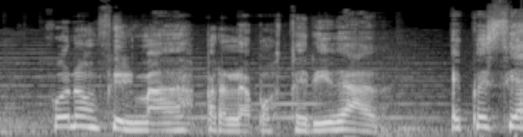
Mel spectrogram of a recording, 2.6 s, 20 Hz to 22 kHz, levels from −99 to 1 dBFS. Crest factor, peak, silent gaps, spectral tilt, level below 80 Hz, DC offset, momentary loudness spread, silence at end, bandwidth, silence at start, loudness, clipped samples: 18 dB; -4 dBFS; none; -4 dB/octave; -52 dBFS; under 0.1%; 7 LU; 0 s; 19.5 kHz; 0 s; -22 LUFS; under 0.1%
